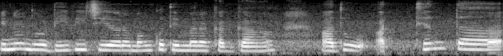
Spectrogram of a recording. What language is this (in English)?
Kannada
